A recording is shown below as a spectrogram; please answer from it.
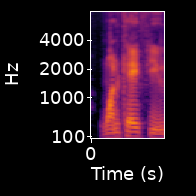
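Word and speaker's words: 1K Phew: This is the first one, though, that you have collaborated with another artist, 1K Few.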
